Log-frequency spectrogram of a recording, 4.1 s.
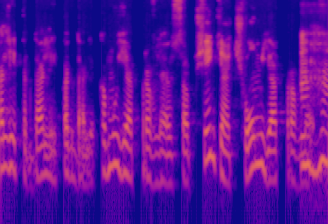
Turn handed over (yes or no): yes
